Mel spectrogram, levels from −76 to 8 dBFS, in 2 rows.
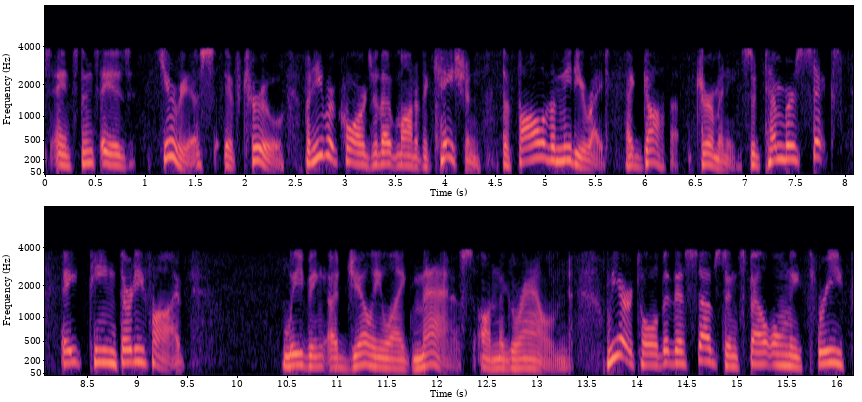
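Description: From start to finish, the level is pulled down under each loud syllable, a gain swing of roughly 15 dB. Loud and quiet passages sit unnaturally close in level and the speech sounds squashed. This is gain pumping, likely caused by the input gain being set far too high for the microphone, so that a fast limiter or compressor clamps down on every peak and releases in the gaps.

Also present throughout, the speech is dull and boxed-in, with nothing at all above 4 kHz. The voice has a buzzy, synthetic edge, and the background turns into a swirling warble. These are the marks of the AMR narrowband mobile codec at a low rate, which fits its 7.4 kbps mode. The codec samples at 8 kHz and rebuilds each short frame from a vocal-tract model driven by a few pulses, so fine detail and non-speech sound are lost.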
